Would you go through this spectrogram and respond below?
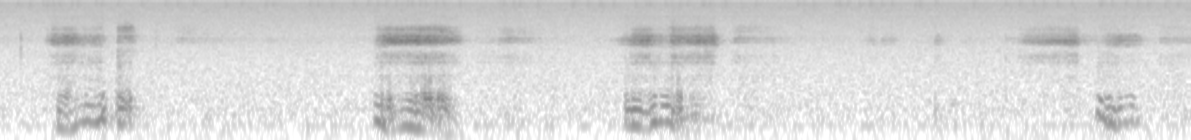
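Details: Snoring beagle asleep indoors, four strong rasping, fluttering snores spaced about three seconds apart, each with a breathy hiss, filling the quiet apartment.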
